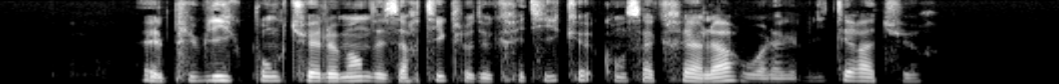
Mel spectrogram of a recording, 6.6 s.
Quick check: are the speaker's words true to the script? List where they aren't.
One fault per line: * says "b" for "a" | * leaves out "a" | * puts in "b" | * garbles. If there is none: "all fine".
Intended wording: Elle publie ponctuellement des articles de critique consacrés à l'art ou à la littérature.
all fine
